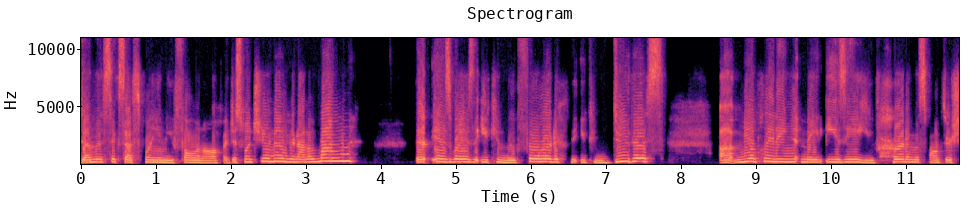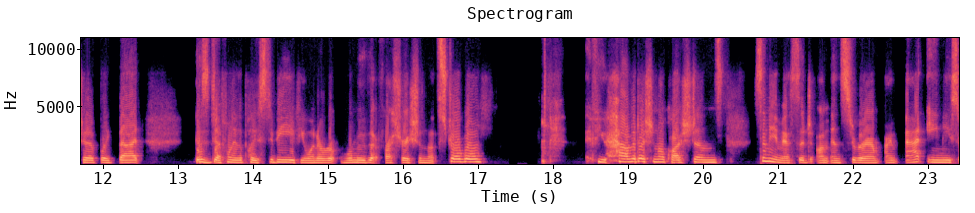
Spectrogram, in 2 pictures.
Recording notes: There was a slight audio problem in the recording of this episode so I apologize for the scratchy sound.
